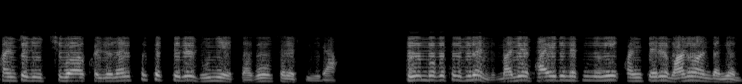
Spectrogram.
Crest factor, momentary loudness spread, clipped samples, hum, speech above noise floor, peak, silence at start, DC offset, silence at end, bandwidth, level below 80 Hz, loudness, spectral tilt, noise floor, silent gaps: 20 dB; 7 LU; under 0.1%; none; 51 dB; -12 dBFS; 0 s; under 0.1%; 0 s; 5 kHz; -82 dBFS; -32 LUFS; -8 dB/octave; -83 dBFS; none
